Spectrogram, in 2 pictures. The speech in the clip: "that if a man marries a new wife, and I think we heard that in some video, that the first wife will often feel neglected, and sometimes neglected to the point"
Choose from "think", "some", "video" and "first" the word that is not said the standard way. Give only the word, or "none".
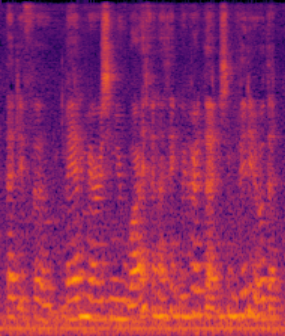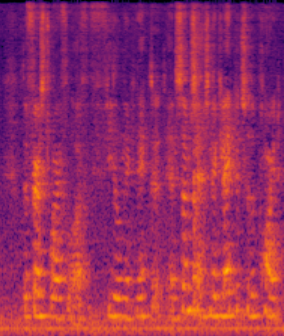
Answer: none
